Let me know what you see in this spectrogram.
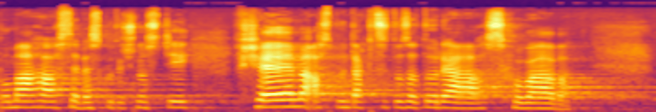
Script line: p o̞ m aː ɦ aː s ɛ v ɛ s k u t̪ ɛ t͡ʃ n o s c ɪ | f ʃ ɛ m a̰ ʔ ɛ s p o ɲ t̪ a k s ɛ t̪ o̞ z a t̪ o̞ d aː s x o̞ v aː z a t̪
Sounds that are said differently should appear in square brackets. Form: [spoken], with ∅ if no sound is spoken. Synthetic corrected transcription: p o̞ m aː ɦ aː s ɛ v ɛ s k u t̪ ɛ t͡ʃ n o s c ɪ | f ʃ ɛ m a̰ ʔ [a] s p o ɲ t̪ a k s ɛ t̪ o̞ z a t̪ o̞ d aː s x o̞ v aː [v] a t̪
